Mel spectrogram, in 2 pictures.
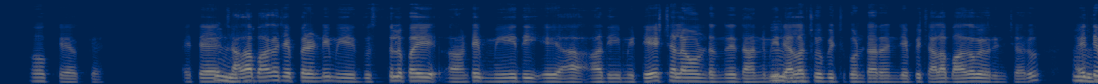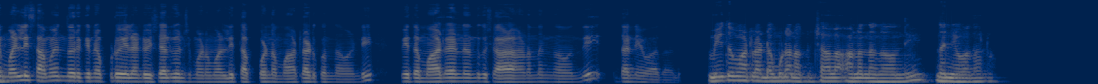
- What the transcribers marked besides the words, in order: tapping; in English: "టేస్ట్"
- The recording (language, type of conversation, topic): Telugu, podcast, మీ దుస్తులు మీ గురించి ఏమి చెబుతాయనుకుంటారు?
